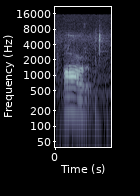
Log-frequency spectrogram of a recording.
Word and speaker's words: Autom: Um, but it's this company called Autumn, and it's spelled Autom.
